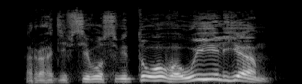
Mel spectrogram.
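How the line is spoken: Shouting. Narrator (Russian): закричал я

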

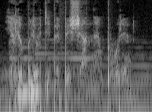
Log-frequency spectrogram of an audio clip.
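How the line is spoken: Whisper. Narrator (Russian): прошептал он

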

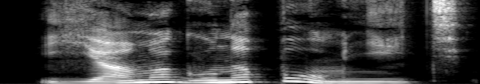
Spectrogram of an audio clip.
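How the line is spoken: Hissed through clenched teeth. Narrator (Russian): прошипел сквозь плотно стиснутые зубы пернатый

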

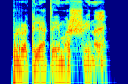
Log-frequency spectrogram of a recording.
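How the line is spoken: Very quiet grumble. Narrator (Russian): проворчал конвой так тихо, что его услышал только я

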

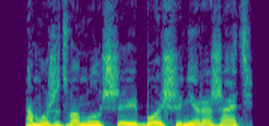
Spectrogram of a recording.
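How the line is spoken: Sudden shout, onlooker. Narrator (Russian): один из зевак вдруг крикнул

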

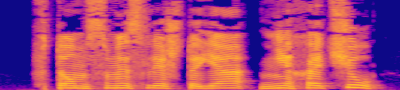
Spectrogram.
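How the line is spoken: Snapped. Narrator (Russian): огрызнулся Космос

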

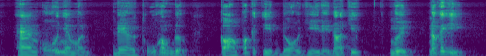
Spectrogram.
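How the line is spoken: Angry loud shout. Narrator (Vietnamese): U Vạn Sơn giận dữ quát lớn

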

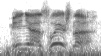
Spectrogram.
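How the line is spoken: Hoarse, static-filled radio voice. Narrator (Russian): Хрипато, через помехи, донеслось из наушников на русском языке

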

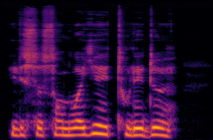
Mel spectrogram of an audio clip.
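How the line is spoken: Low voice. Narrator (French): dit-elle à voix basse

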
